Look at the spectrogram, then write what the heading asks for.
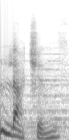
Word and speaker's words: Lutyens: Sir Edwin Lutyens, or Lutyens as it is sometimes pronounced, reputedly drew the inspiration for his Indo-Saracenic style from these palaces.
